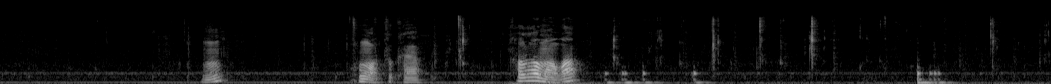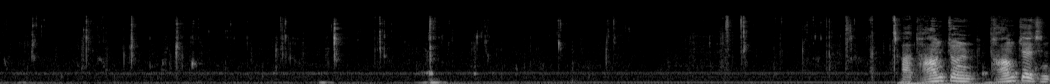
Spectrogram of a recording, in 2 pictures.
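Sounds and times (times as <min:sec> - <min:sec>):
crunchy chewing of fried chicken: 0:00.6 - 0:19.8
dull low thumps: 0:06.0 - 0:07.2, 0:09.2 - 0:09.6.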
